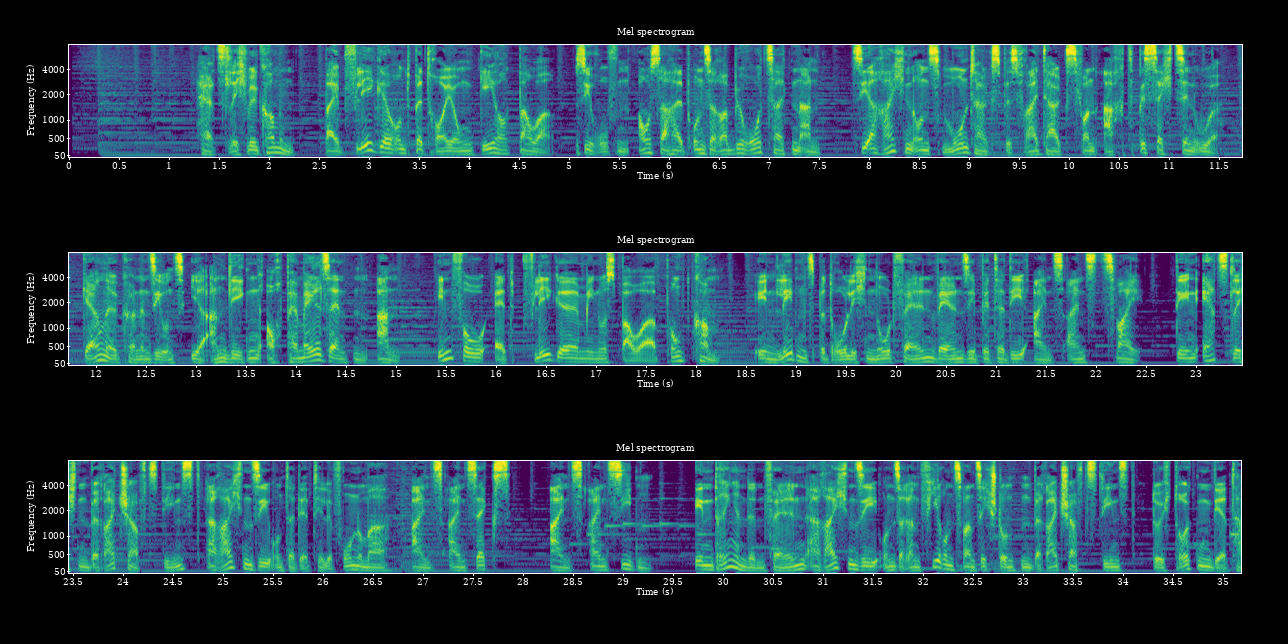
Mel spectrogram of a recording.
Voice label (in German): Ansage; Telefonansage Pflegedienst – Sozialbereich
